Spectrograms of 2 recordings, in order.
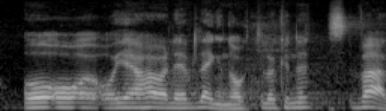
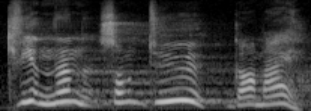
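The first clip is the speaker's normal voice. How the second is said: high, slow, accusing protest; Adam making excuses; 10 semitones higher, 4 dB louder, slower than usual. Retold or imitated. Adam excusing himself to God, high blaming protest. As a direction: push the blame away, pitched up. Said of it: "Mannen unnskylder seg".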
